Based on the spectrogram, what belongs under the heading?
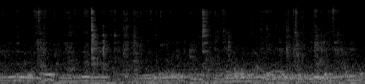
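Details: Several pigeons cooing during winter pairing, a steady murmur of deep, rolling, bubbling coos in an enclosed room, with faint background clatter.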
